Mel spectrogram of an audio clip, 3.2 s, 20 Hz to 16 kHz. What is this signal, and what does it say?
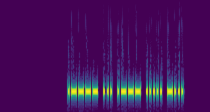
Morse code, heard as a keyed tone, about 44 wpm, 700 Hz. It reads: 1SJ5B
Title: Five Challenging Letter-Number Combinations 45wpm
